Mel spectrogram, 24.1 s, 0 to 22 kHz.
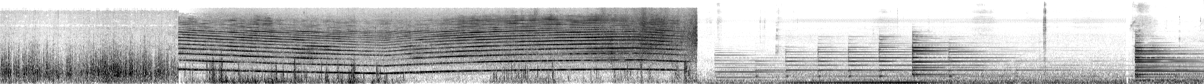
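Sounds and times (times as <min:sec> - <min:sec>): wind noise: 0:00.0 - 0:24.0
warning siren wailing: 0:03.6 - 0:14.0.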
